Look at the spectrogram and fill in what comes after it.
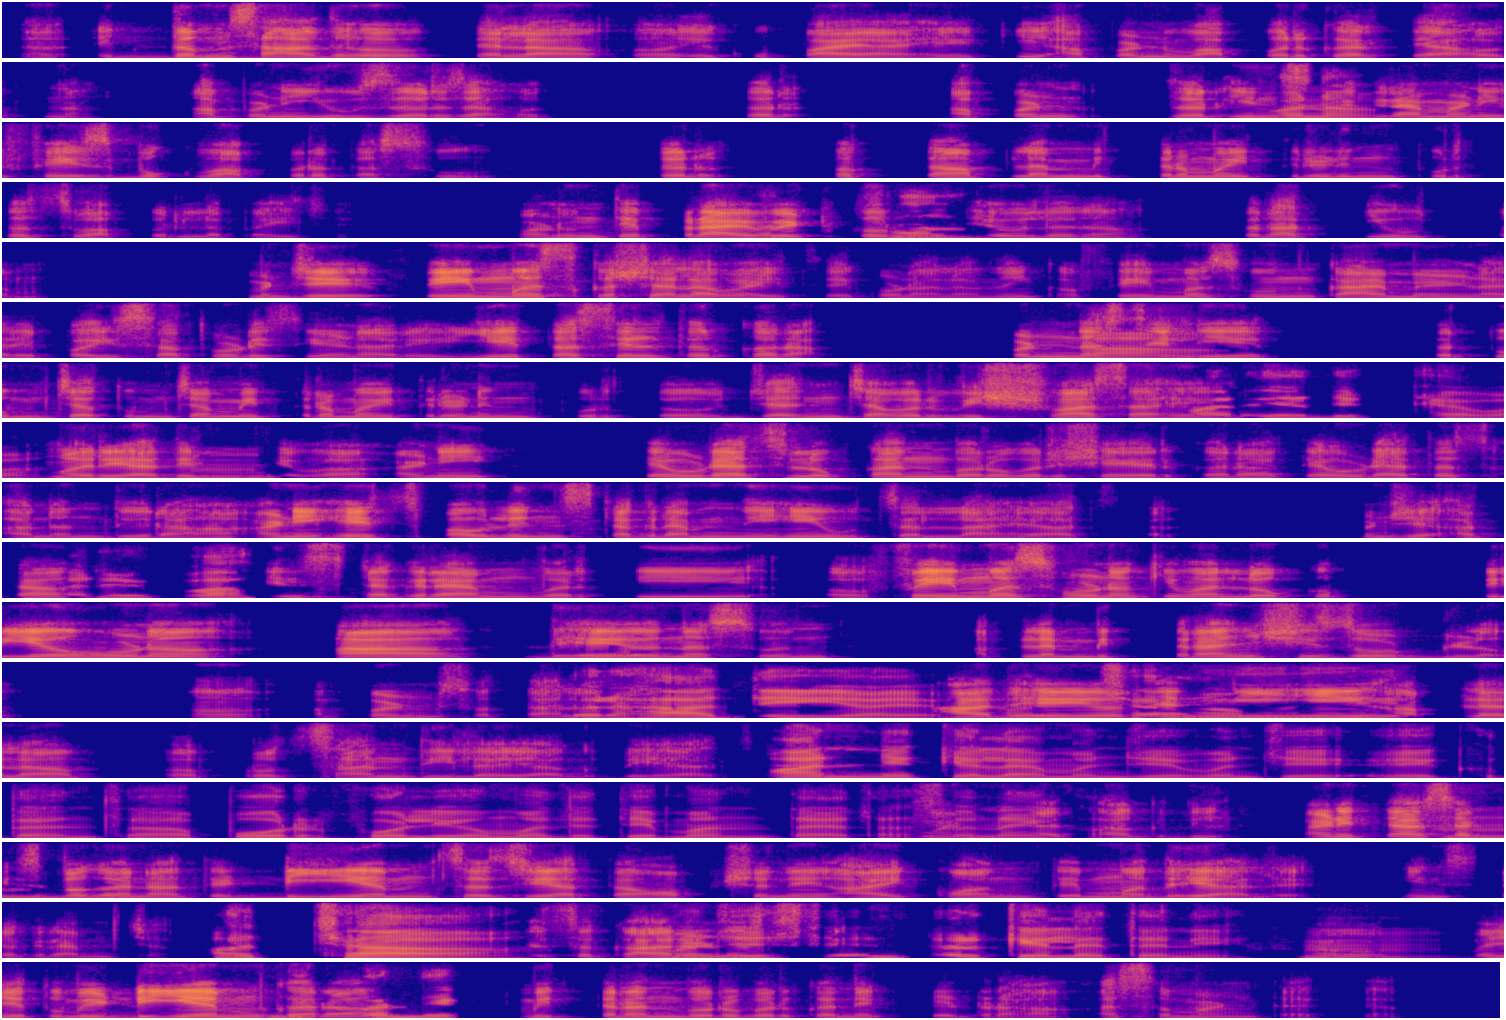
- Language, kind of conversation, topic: Marathi, podcast, कोणती गोष्ट ऑनलाइन शेअर करणे टाळले पाहिजे?
- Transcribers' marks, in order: in English: "युजर्स"; in English: "प्रायव्हेट"; other background noise; in English: "फेमस"; in English: "फेमस"; in English: "पोर्टफोलिओमध्ये"; in English: "आयकॉन"; in English: "सेंटर"; in English: "कनेक्ट"; in English: "कनेक्टेड"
